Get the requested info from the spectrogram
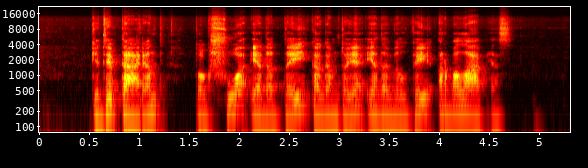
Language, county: Lithuanian, Vilnius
